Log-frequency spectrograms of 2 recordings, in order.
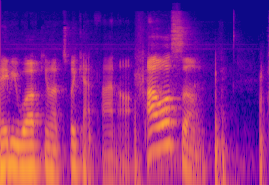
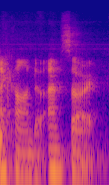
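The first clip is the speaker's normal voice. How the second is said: plain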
